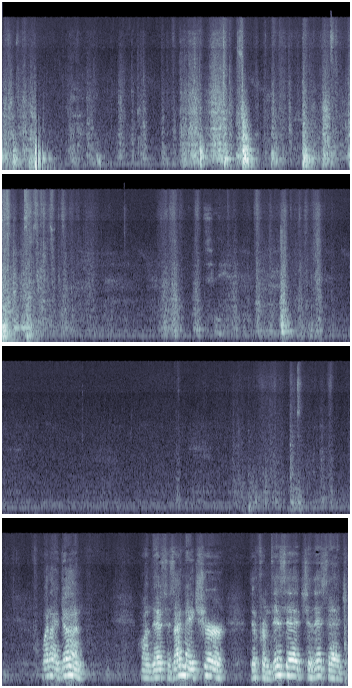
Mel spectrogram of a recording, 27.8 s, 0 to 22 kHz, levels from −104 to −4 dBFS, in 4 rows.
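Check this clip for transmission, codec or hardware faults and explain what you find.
Two transmission faults are audible.

Repeated packet loss (robotic sound) runs from 0.67 to 1.28 s. Packets went missing or late in quick succession, and each hole was covered by stretching the preceding sound. Six gaps, the longest 60 ms, leave 40% of the stretch concealed, so it sounds choppy with pieces missing.

Jitter buffer speed-up occurs from 5.13 to 5.79 s. The receiver's buffer had built up surplus audio, so it trimmed short pitch-period slices repeatedly, around 50 ms in total. Playback runs at 106% speed with unchanged pitch, sounding briefly hurried.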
